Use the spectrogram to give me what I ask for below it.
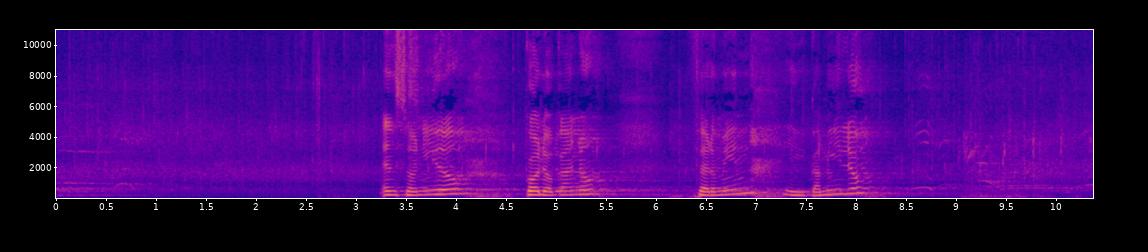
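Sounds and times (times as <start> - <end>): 
audience applause: 0.0 - 3.3, 8.3 - 10.3
speech: 3.2 - 5.6, 6.4 - 8.3.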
